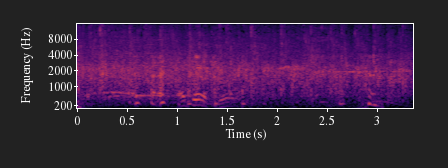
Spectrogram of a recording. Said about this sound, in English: Would you guys clap and holler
